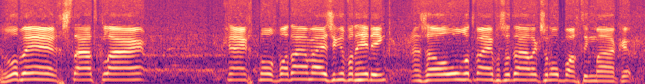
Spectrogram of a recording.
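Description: A man with an extremely high pitch speaks in a raised, projected voice at a moderate pace, his loudness very even and his intonation flat and monotone, over noticeable background noise. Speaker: football commentator. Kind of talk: live football commentary. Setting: stadium match broadcast.

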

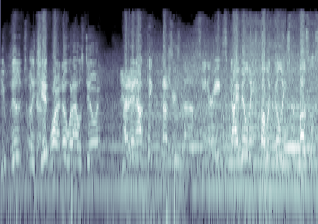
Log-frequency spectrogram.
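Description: Loud background noise surrounds the recording. Over it, a man talks at a fairly quick pace. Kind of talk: argumentative street conversation. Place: street. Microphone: phone near.

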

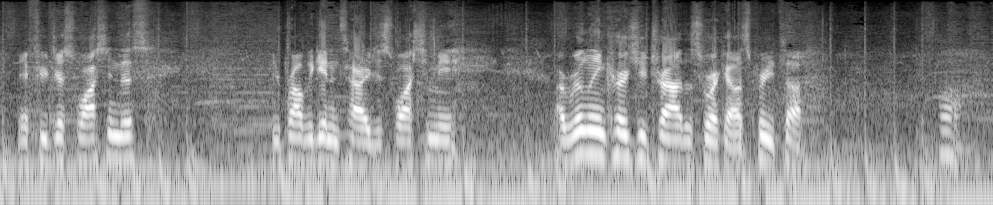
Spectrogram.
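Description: Over clear music in the background, a man talks at a very fast pace, the sound dry with no echo. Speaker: fitness vlogger. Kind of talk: casual workout tutorial chat. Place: stadium.

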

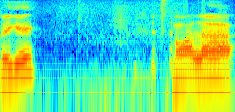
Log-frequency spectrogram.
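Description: Slowly and at a fairly high pitch, a man talks. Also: lively intonation.

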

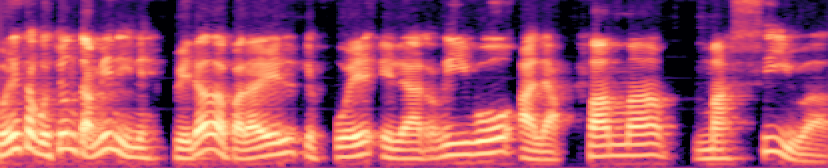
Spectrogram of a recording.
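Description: Over a quiet background, a man speaks with very wide pitch swings. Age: 40s. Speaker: astrologer; presenter. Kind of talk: lecture. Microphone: headset.

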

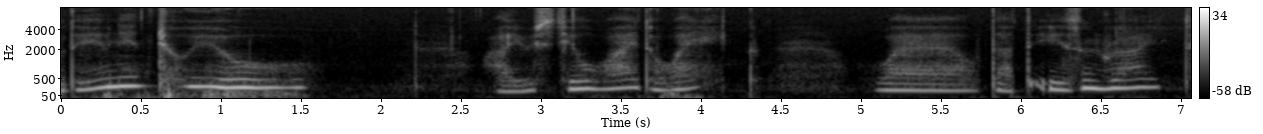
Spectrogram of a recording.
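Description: A soft-spoken voice in a dry sound with no echo and a quiet background. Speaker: storybook reader. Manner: soft, hushed bedtime reading voice. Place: home room. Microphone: phone near.

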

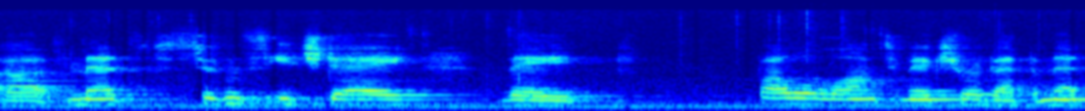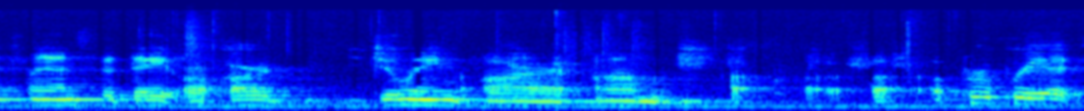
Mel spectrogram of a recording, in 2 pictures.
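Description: With audible room echo, a woman speaks at a very slow pace in a very deep, low pitch with ordinary pitch variation. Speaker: director of a visiting nurse agency. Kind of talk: public meeting budget report. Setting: town council meeting. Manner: halting, many fillers and repetitions.

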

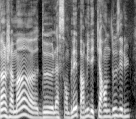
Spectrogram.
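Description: With ordinary pitch variation, a man talks in a dark, mellow tone over a quiet background. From France, Loire (Saint-Étienne area); France. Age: 30s. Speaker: local politician; local politician guest. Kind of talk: radio interview. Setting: radio studio. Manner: hesitant, with many fillers and repetitions. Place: studio. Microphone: studio mic.

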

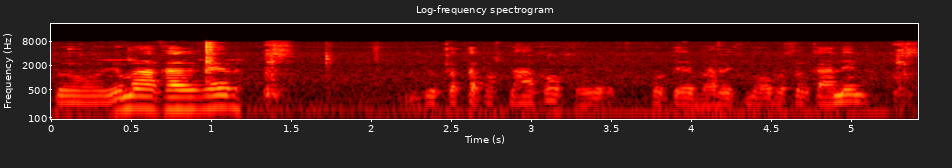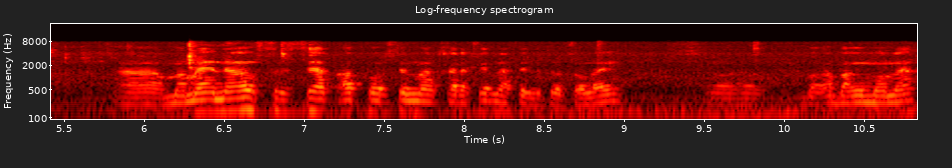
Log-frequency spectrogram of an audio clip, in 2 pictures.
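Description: Over noticeable background noise, the speech moves at a moderate pace with ordinary pitch variation. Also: man, medium pitch for a man. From Philippines. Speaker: cooking vlogger. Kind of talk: casual cooking vlog. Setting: home kitchen. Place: kitchen. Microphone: phone near.

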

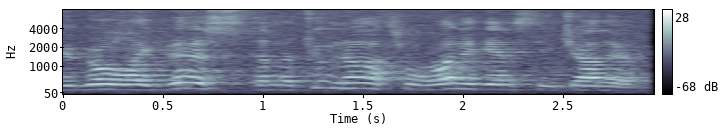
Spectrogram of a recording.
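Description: Over noticeable background noise and audible room echo, a man speaks at a moderate pace. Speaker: workshop instructor. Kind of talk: tutorial demonstration. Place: hall. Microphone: camera far.

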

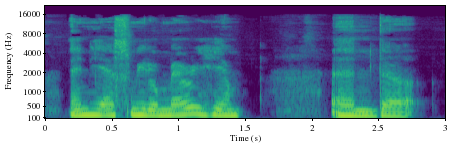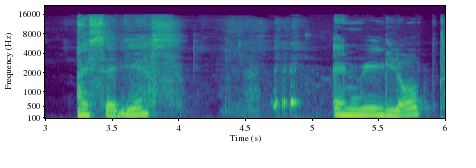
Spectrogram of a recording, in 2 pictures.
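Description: A woman with a dark, mellow tone and a somewhat breathy voice speaks at a fairly slow pace with ordinary pitch variation over a quiet background. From southern Colorado. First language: Spanish. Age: 80s+. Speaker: retired rancher. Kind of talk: oral history interview answer. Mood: calm reminiscing. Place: home room. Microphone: lapel.

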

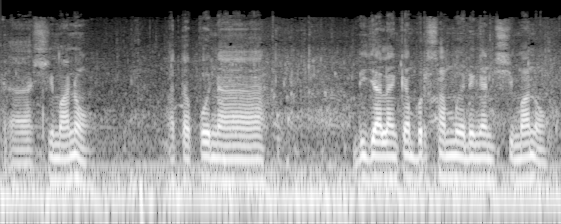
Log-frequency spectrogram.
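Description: A man at a fairly slow pace and fairly low pitch, dry sound with no echo, noticeable background noise. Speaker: fishing vlogger. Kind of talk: casual vlog chat. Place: beach. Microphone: phone near.

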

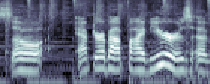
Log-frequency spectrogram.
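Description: A woman with a medium-pitched voice speaks with music in the background. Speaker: nurse. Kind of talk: testimonial.

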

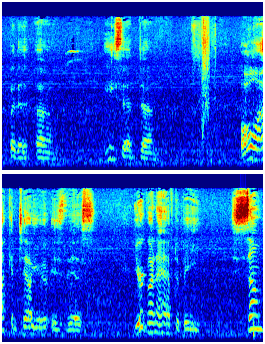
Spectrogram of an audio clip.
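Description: A woman with an American accent and fairly low pitch, very wide pitch swings, a very slow pace, and long, frequent pauses, over noticeable background noise. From Arkansas, USA. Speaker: retired flight attendant. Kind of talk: interview answer.

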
